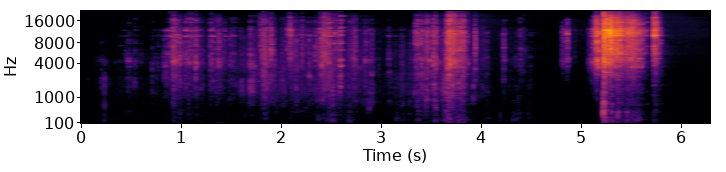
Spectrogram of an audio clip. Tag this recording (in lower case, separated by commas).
home sounds, silverware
